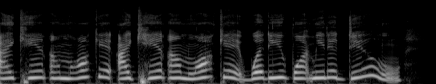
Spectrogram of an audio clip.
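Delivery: high-pitched pleading, crying through tears. Retelling a partner screaming to unlock the door: imitating her own crying plea. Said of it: "And I'm crying".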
